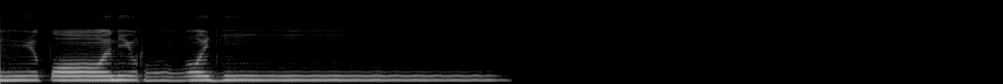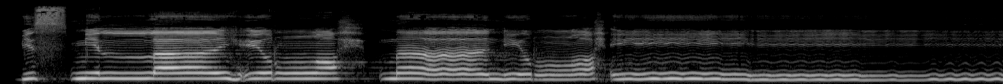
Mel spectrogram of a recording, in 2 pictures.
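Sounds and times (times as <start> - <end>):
girl reciting melodically: 0.0 - 4.8, 10.2 - 20.0.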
